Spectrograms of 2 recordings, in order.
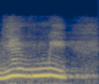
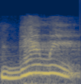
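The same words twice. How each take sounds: First: Both words are said fully and separately. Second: The two words are run together, shortened. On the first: "एकदम clear हो रहा है" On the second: "shorten form में बोलना है तो हम इसको बोलते हैं"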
